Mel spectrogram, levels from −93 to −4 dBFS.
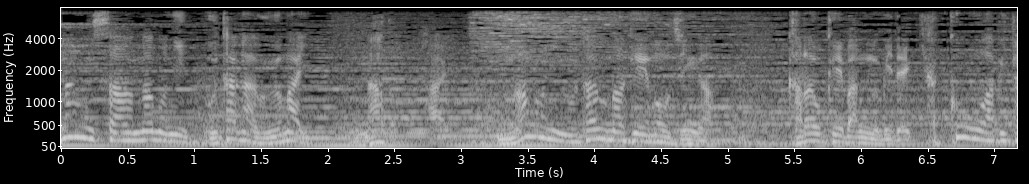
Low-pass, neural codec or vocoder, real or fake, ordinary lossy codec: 7.2 kHz; none; real; none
